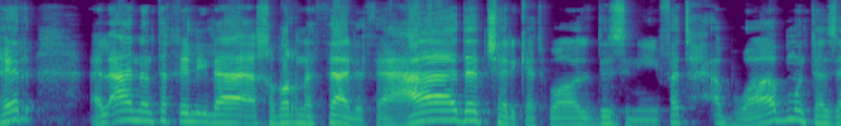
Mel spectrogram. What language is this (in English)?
Arabic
